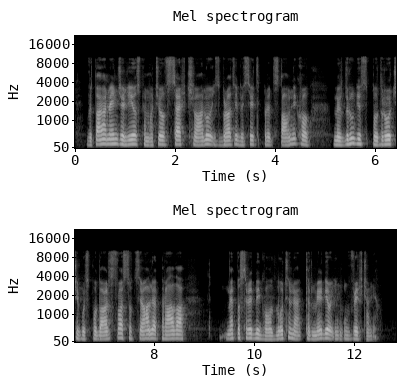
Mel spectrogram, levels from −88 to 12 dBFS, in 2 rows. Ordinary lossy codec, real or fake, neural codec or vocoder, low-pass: none; fake; autoencoder, 22.05 kHz, a latent of 192 numbers a frame, VITS, trained on one speaker; 9.9 kHz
